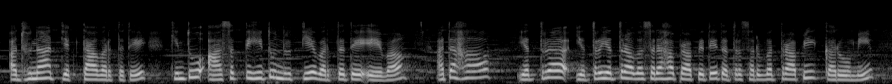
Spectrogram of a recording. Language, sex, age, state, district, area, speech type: Sanskrit, female, 18-30, Kerala, Kasaragod, rural, spontaneous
